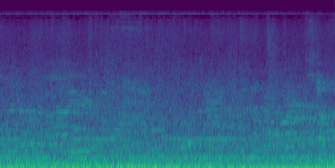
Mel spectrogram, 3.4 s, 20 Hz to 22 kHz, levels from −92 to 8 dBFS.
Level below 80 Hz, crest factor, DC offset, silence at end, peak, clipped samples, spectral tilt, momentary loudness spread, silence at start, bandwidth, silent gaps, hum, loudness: -30 dBFS; 12 dB; under 0.1%; 0 s; -16 dBFS; under 0.1%; -7.5 dB/octave; 1 LU; 0 s; 16 kHz; none; none; -31 LUFS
